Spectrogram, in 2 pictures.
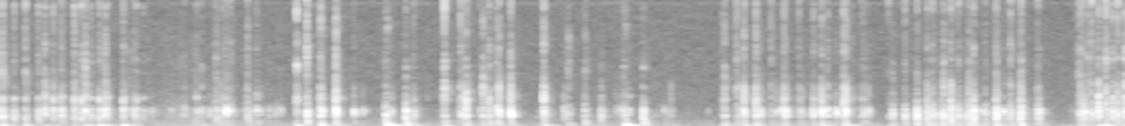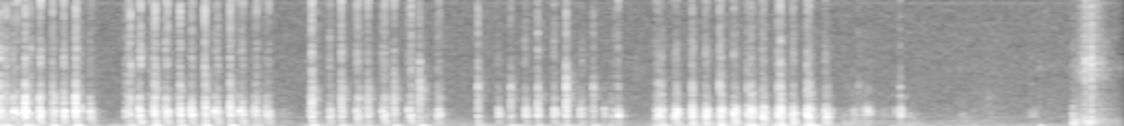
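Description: Fingertips of both hands type on the keycaps of a black backlit plastic Royal Kludge mechanical keyboard. Bursts of rapid, dry clacking keystrokes, each with a short click and a low thock, are separated by brief pauses. A final brighter clack closes the clip.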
